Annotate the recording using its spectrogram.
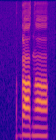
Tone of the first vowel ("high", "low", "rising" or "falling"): high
